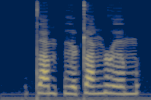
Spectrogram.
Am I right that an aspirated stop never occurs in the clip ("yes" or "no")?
yes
